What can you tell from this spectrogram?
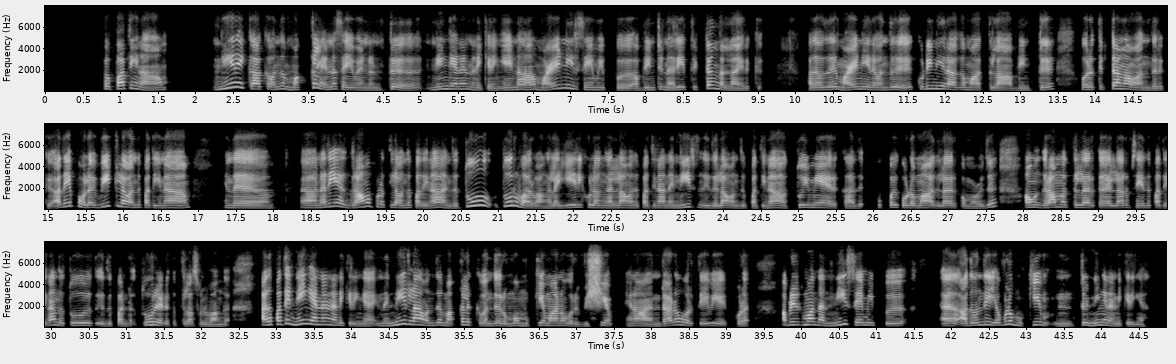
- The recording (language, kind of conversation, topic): Tamil, podcast, நீரைப் பாதுகாக்க மக்கள் என்ன செய்ய வேண்டும் என்று நீங்கள் நினைக்கிறீர்கள்?
- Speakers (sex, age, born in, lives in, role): female, 20-24, India, India, host; male, 40-44, India, India, guest
- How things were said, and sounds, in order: none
